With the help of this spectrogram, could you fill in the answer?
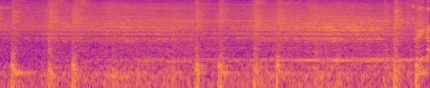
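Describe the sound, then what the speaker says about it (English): A Virgin Pendolino train rolls through Stafford station on the London Euston to Liverpool Lime Street line, its wheels giving a steady clickety-clack of rhythmic rail-joint beats alongside a low rumble, close and fairly loud, with no voices. "That was the train I took from Tamworth."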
